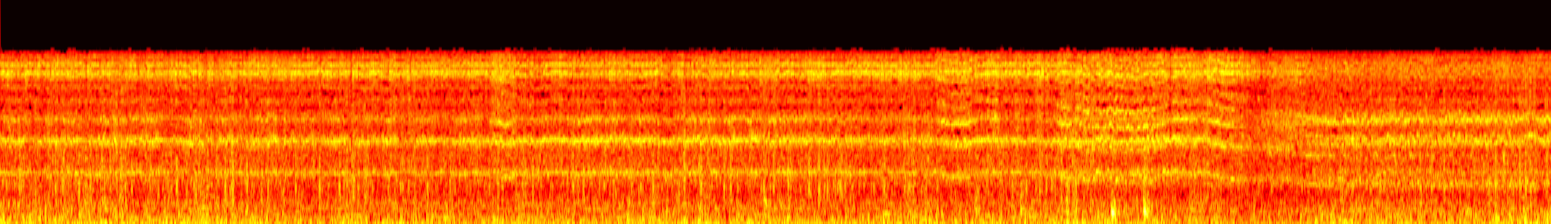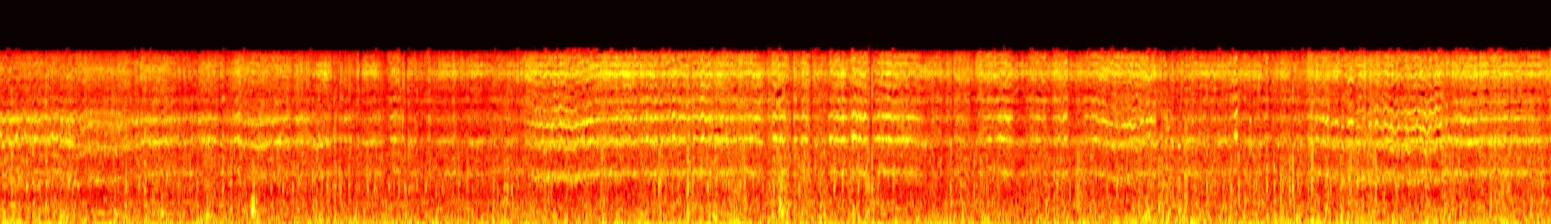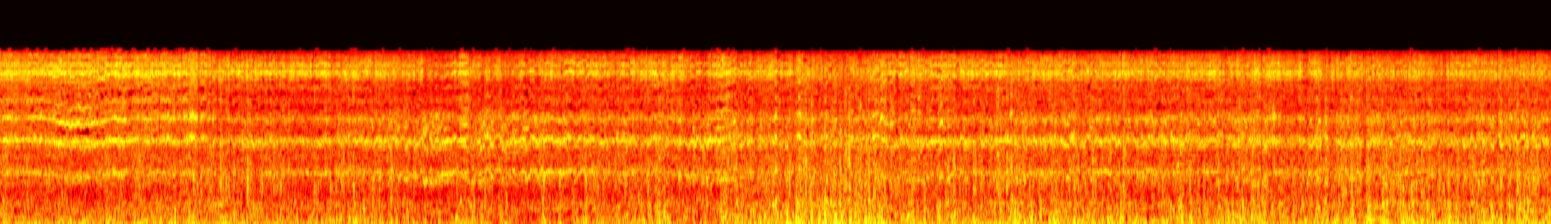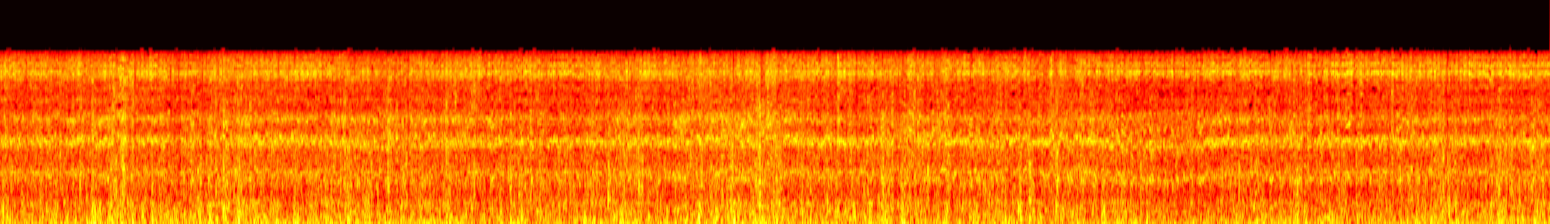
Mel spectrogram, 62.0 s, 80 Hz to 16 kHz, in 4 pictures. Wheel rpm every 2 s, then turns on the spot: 230, 230, 230, 230, 240, 220, 200, 190, 210, 230, 230, 240, 240, 230, 220, 230, 230, 230, 230, 220, 220, 240, 230, 230, 230, 220, 230, 220, 210, 210, 220.
none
